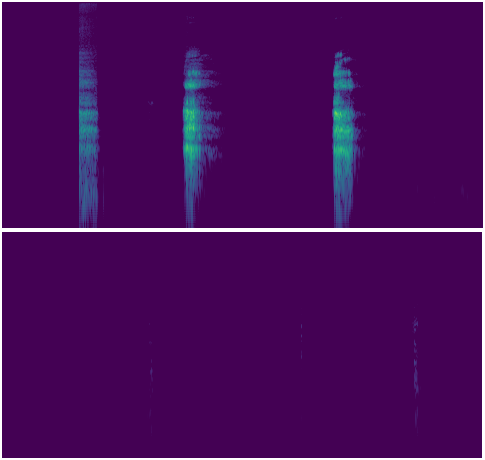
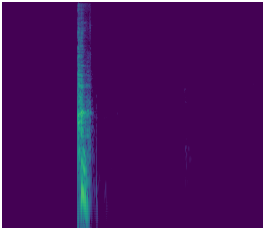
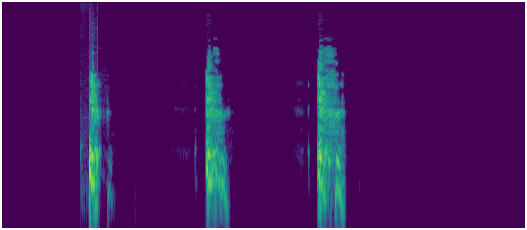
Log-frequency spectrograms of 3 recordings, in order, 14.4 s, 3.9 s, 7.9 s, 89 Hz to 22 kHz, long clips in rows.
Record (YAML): exhalation_length: 14.4 s
exhalation_amplitude: 13826
exhalation_signal_mean_std_ratio: 0.14
cough_length: 3.9 s
cough_amplitude: 9413
cough_signal_mean_std_ratio: 0.15
three_cough_length: 7.9 s
three_cough_amplitude: 32765
three_cough_signal_mean_std_ratio: 0.21
survey_phase: beta (2021-08-13 to 2022-03-07)
age: 65+
gender: Female
wearing_mask: 'No'
symptom_none: true
smoker_status: Ex-smoker
respiratory_condition_asthma: false
respiratory_condition_other: false
recruitment_source: REACT
submission_delay: 1 day
covid_test_result: Negative
covid_test_method: RT-qPCR
influenza_a_test_result: Negative
influenza_b_test_result: Negative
